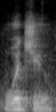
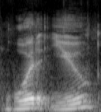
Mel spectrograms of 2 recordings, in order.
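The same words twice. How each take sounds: First: The two words blend quickly into one sound. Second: The two words are said separately and clearly.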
